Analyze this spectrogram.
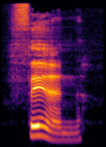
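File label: "thin", English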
